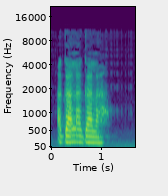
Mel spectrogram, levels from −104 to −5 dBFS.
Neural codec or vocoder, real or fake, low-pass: none; real; 10.8 kHz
